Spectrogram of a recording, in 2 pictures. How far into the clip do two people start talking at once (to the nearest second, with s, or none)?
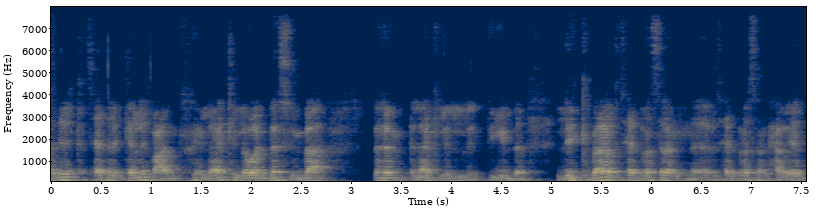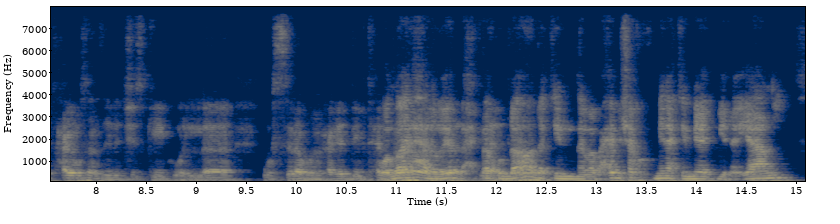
11 s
